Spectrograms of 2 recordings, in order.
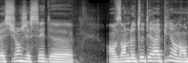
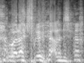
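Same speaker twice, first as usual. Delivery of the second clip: laughing; 4 semitones higher, 6 dB louder than usual. Real, not acted. Laughs after joke about YouTube.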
